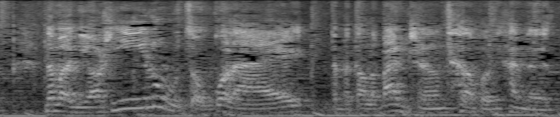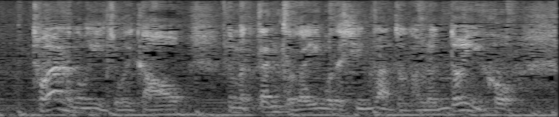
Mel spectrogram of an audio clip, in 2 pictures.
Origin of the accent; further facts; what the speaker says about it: China; now in London, United Kingdom; 在我们中国人不是很愿意去的那种地方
